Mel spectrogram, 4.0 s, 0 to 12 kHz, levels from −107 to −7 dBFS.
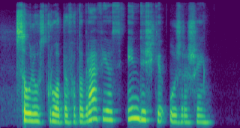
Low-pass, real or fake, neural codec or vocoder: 10.8 kHz; real; none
